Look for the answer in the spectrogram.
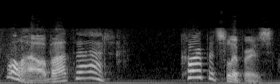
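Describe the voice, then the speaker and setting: Bright, lively radio-drama time traveler. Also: male voice, on the high side, unhurried, heavily acted. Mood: eager, curious. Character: male time traveler, eager, wry, affectionate husband-type. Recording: noisy old radio drama recording.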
